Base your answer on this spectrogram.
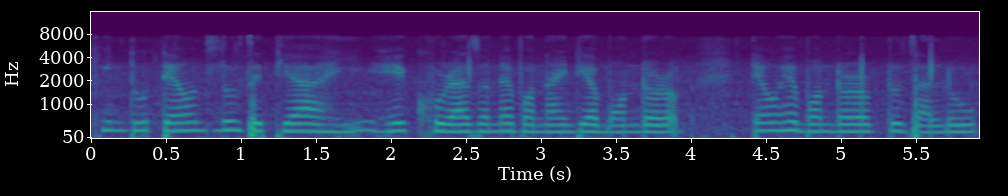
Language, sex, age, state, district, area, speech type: Assamese, female, 18-30, Assam, Golaghat, urban, spontaneous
